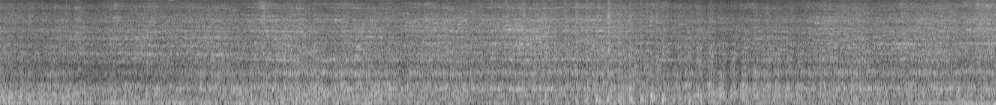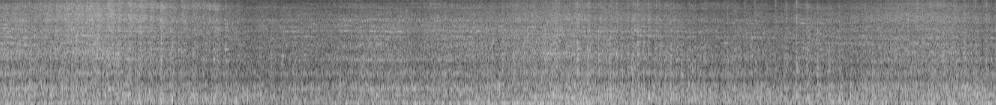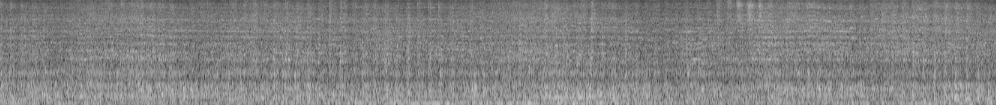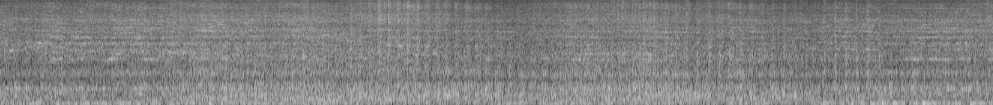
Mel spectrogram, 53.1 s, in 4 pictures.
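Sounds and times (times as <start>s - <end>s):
freight train wheels rumbling: 0.0s - 53.0s.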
